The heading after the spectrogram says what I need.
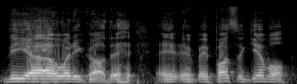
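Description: A man's voice: mid-range voice, normal speed, dark tone. A man, a rabbi giving a weekly Torah class as an informal lecture full of stories, repeating words and laughing at his own tales.

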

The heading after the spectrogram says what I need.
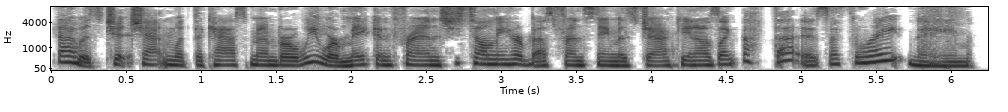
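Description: A woman's voice: deep voice, fast talker, dry recording, clean studio sound. A woman guest on a podcast, telling stories in a casual chat and acting out what people said. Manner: animated, acts out quoted voices.

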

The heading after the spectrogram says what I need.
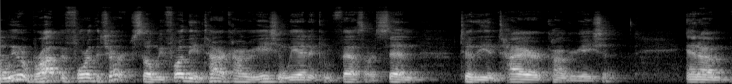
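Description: A man telling his life story as a personal testimony, earnest and animated, filling his talk with "you know" and "um". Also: on the low side. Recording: roomy echo, a bit distant from the mic.

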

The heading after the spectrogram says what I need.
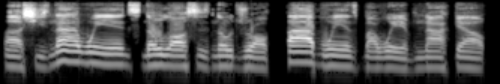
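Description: A man in his thirties hosting a casual sports commentary show, talking in a conversational, animated way with frequent fillers and restarts, into a studio microphone in a small home studio. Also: mid-range voice, a little slow, clear, resonant tone, no echo. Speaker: host. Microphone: studio mic on boom close to mouth.

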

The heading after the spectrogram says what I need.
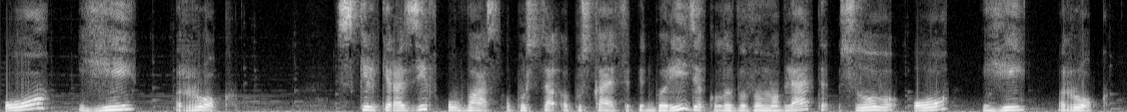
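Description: A woman teaching young children in a remote lesson, patient and slow, stretching out words syllable by syllable, with a Ukrainian accent. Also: lowish voice, dark tone, soft background music. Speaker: primary school teacher.

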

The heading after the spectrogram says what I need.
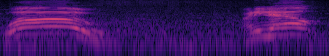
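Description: A man giving casual, loud gameplay commentary, swearing and laughing often as he plays a co-op game. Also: very high-pitched, big pitch swings, very slow, soft background music. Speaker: gamer playing co-op.

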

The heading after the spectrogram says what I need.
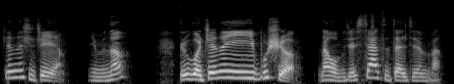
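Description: A woman whose first language is Chinese, presenting a scripted English vocabulary lesson and slowing down to spell words and model example sentences. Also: mid-range voice, animated. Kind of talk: scripted radio-style lesson narration.

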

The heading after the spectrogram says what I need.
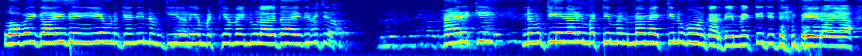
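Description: A woman with a Punjabi accent, a vlogger who also owns a boutique, chats casually and familiarly to her viewers and companions alike. Her voice is high-pitched, with a steady tone and a brisk pace.

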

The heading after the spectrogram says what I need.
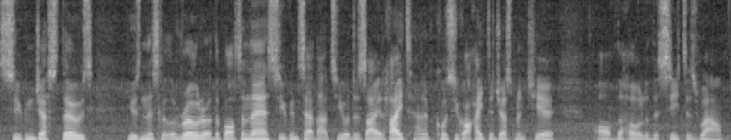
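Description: This is a young man with a medium-pitched voice, a van sales manager walking around a vehicle at an outdoor dealership lot. He plays the upbeat salesman, noting features and flaws while filming first-person on a handheld phone, and the audio carries a little hiss or hum.

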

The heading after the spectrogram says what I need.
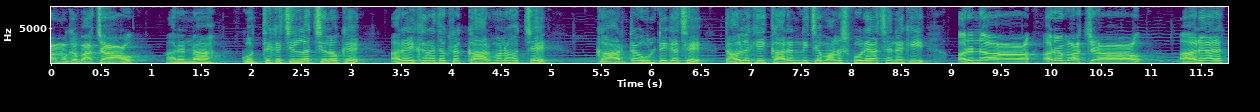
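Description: A man voicing an excitable young male townsman fighting monsters in a game video. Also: high-pitched, a little fast, soft background music. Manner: exclaiming, excitable.

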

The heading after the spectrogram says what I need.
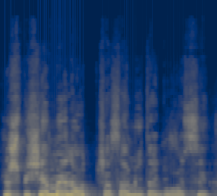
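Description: A man voicing a fussy, complaining teenage schoolgirl in a high, squeaky put-on voice for a game dub. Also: moderate pace, darkish tone. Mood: whiny.

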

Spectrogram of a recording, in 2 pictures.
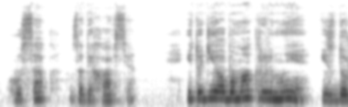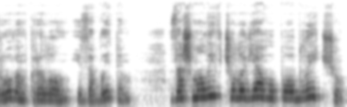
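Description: A woman narrating an audiobook in a measured, quiet, expressive storytelling manner. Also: a little high. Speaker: audiobook reader. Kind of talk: scripted narration.

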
